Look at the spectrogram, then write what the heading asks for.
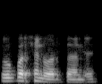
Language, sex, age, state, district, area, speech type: Telugu, male, 30-45, Telangana, Karimnagar, rural, conversation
